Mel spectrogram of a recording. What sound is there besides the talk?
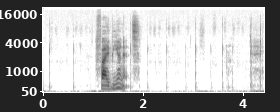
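writing math notes during a lesson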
